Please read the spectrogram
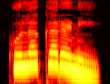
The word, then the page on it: ಖಲಕರಣ: khalakaraṇa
